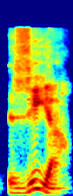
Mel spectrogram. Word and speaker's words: Zelia: And it's called Zia. So it's spelled Zelia. And I pronounce it Zia because the word in Greek, zia, means jealousy, jealous.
